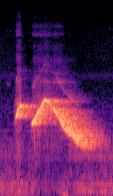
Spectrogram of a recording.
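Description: A man whistling with his mouth: a short high note, then a second note that rises briefly and slides down in a long fall, like a whistle of admiration.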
